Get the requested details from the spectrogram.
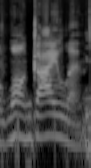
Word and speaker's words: Long Island: No, Long Island. You have to say, emphasize on guy.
